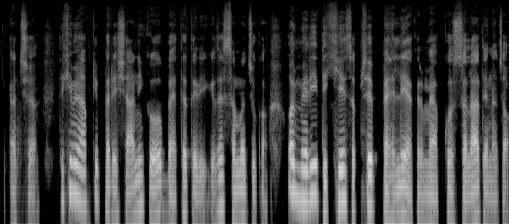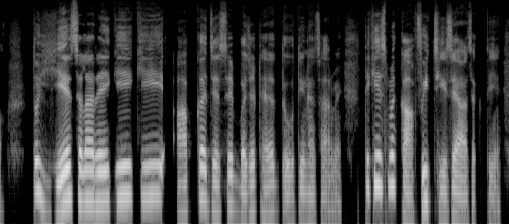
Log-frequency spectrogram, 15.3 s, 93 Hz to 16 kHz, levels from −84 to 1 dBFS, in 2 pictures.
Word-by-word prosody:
अच्छा, - - -7 0.4
देखिए 180 +5 -3
मैं 180 - +3
आपकी 155 +2 -2
परेशानी 105 +4 -3
को 110 +2 +1
बेहतर 85 - -2
तरीके - - -6
से 135 +1 -2
समझ 100 +1 -1
चुका - - -7
हूँ - - -14 0.2
और 190 - +6
मेरी 165 +3 +3
देखिए, 160 +6 +1
सबसे 145 -2 +2 0.2
पहले 95 +4 +1
अगर 95 0 -3
मैं 95 -1 -3
आपको 85 - -4
सलाह 95 +4 +1
देना 85 -2 -5
चाहूँ, - - -7 0.5
तो 195 - +5
ये 135 0 +6
सलाह 160 -1 +5
रहेगी 160 +3 +4
कि 175 +1 +1 0.2
आपका 120 +9 +1
जैसे 130 0 -1
बजट 120 0 -2
है 110 +2 -1
2-3,000 95 -4 -6
में। - - -11 0.4
देखिए 225 +2 +3
इसमें 225 +1 +3
काफ़ी 95 - +2
चीजें 100 +1 0
आ 90 -2 +1
सकती - - -10
हैं। - - -11
120 Hz, 160 wpm, -23 LUFS, 100-160 Hz, 0.5 s, और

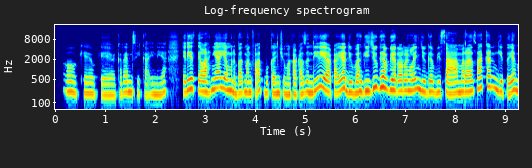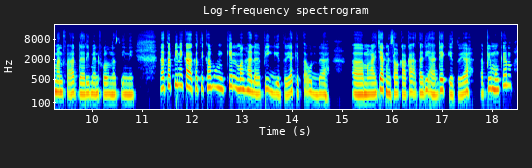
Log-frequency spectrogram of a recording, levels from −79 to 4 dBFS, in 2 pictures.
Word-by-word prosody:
Oke 205 -3 -4
oke, 175 -2 -5
keren, 210 +2 -2
sih, 210 - -10
Kak, 180 -1 -8
ini, 185 +1 -4
ya. 215 - -4 0.3
Jadi 250 +5 +3
istilahnya 235 +2 +3
yang 245 -3 +3
mendapat 200 -3 0
manfaat 210 +3 -1
bukan 200 -1 -2
cuma 190 -2 -3
Kakak 190 +1 -2
sendiri, 245 +6 +4
ya, 215 - +4
Kak, 200 0 -1
ya, 265 +4 +6
dibagi 210 +2 +2
juga 290 +2 +6
biar 240 -2 +4
orang 230 0 +2
lain 245 0 +2
juga 220 0 0
bisa 205 -1 +3
merasakan 250 +6 +2
gitu, 210 -3 -1
ya, 235 - +4
manfaat 210 -3 -1
dari 190 0 -1
mindfulness 190 -1 -4
ini. 185 -1 -6 0.5
Nah, 275 - +3
tapi, 320 +4 0
nih, 340 - -2
Kak, 300 -5 +7
ketika 275 +2 -1
mungkin 290 +1 -3
menghadapi 225 -3 0 0.2
gitu, 175 0 -8
ya, 210 - 0
kita 210 -2 -9
udah, 185 -4 -5 0.5
eee, 180 -2 +2
mengajak 185 +6 +2
misal 195 -1 -1
Kakak 195 +1 -3
tadi 200 +5 -2
adik 225 +6 -1
gitu, 175 -2 -7
ya. 205 +4 +1 0.2
Tapi 195 +7 -6
mungkin, 265 +6 0
210 Hz, 175 wpm, -21 LUFS, 190-245 Hz, 0.5 s, Kak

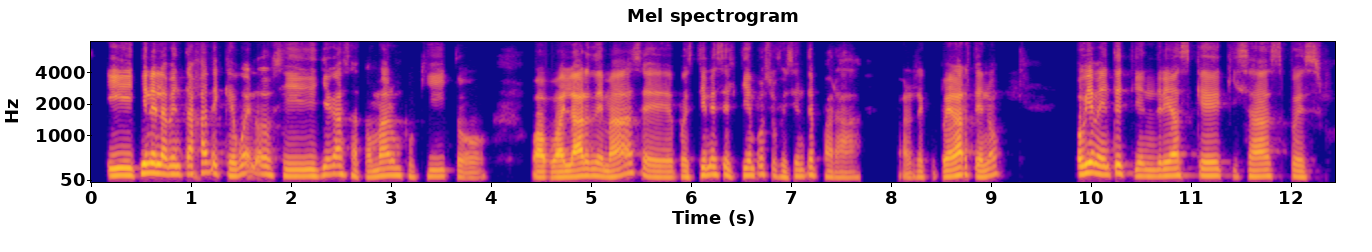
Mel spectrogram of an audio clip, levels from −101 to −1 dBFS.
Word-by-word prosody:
y 155 +1 +4
tiene 200 +2 +7
la 190 - +6
ventaja 180 +3 0
de 195 -5 -2
que 140 - -1
bueno, 175 +4 -1
si 135 -1 -1
llegas 170 -2 -1
a 130 - -3
tomar 140 +6 -1
un 155 -1 -3
poquito 130 -4 -7 0.4
o 115 - 0
a 115 - +5
bailar 125 +5 +5
de 140 -2 +1
más, 140 +12 +1
eh, 115 -2 -1
pues, 125 -1 -5
tienes 165 0 -1
el 135 -6 -3
tiempo 155 +3 -3
suficiente 135 +1 -5
para 110 -4 -8 0.4
para 105 - -10
recuperarte, 125 +4 +1
¿no? 160 +8 -5 0.7
Obviamente 185 0 +5
tendrías 145 -1 -1
que 145 -1 0
quizás, 135 0 -3
pues, 125 -1 -5
140 Hz, 160 wpm, -21 LUFS, 125-160 Hz, 0.7 s, tiene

